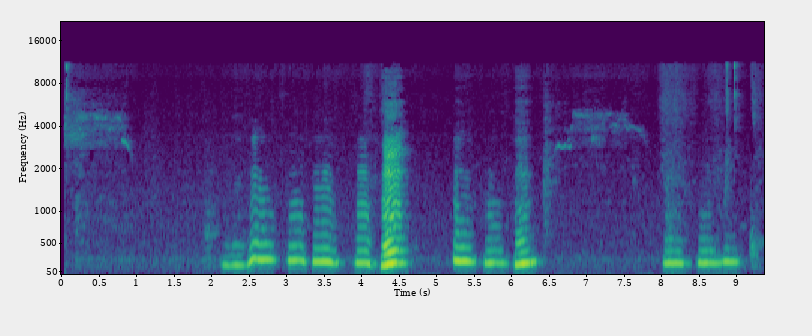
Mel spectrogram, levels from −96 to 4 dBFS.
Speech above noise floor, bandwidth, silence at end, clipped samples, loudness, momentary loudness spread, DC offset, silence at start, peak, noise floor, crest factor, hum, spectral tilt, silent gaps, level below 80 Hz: 42 dB; 11.5 kHz; 0.15 s; under 0.1%; -20 LUFS; 15 LU; under 0.1%; 0.8 s; 0 dBFS; -61 dBFS; 22 dB; none; -8 dB/octave; none; -60 dBFS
